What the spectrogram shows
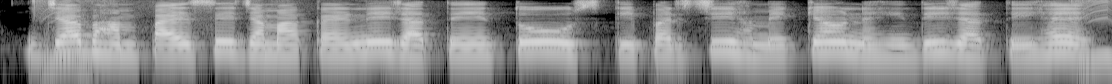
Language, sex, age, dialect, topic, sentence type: Hindi, female, 25-30, Awadhi Bundeli, banking, question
